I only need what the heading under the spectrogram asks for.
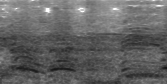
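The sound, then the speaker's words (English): A dense protest crowd walking through the streets of Berlin makes loud, continuous noise, many voices overlapping in rising and falling shouts and chant-like calls, with no single speaker standing out. “Looks like a peaceful crowd there just walking in the streets.”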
